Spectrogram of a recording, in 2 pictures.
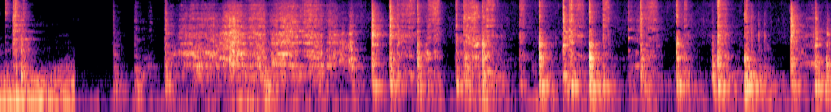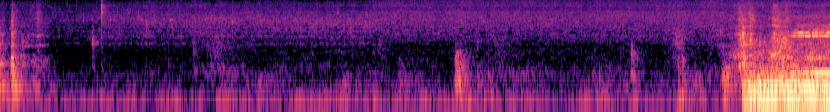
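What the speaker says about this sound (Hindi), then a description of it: "अब इसमें छोटा छोटा कटा हुआ लहसुन डालेंगे लहसुन मैंने छः सात कलियाँ ली हैं और इसे हल्का सा ब्राउन होने देंगे" Metal utensil scraping and clattering in a pan over a soft sizzle of chopped garlic cloves frying, busy and irregular at first, then settling into a steady quiet frying hiss.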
